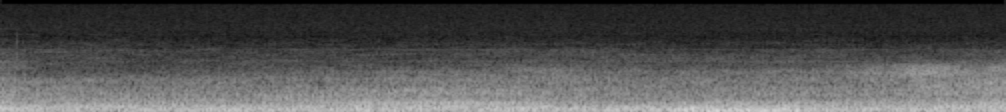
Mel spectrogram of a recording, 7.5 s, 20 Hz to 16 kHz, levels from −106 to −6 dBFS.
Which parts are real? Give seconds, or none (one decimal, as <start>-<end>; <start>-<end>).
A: 0.0-4.5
